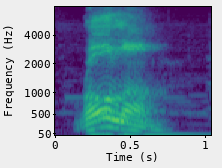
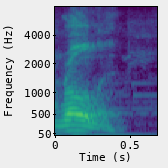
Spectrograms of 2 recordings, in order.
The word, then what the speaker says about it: Rollum: Instead of an N, you put an M. That's it. You got the first part right. You got to get the pronunciation part right. Rollum, not Rollin.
